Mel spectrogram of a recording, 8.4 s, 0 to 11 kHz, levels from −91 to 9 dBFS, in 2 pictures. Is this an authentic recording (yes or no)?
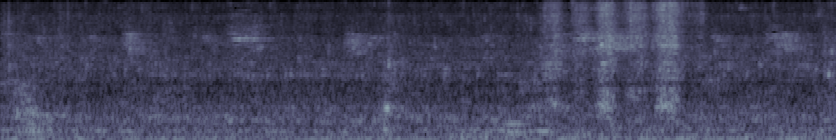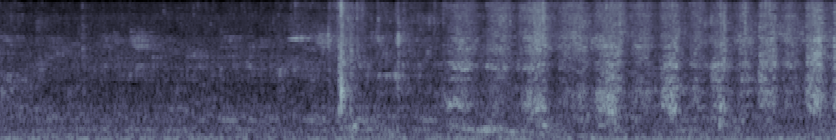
yes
